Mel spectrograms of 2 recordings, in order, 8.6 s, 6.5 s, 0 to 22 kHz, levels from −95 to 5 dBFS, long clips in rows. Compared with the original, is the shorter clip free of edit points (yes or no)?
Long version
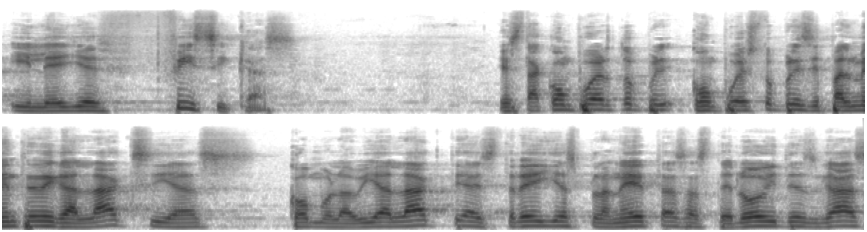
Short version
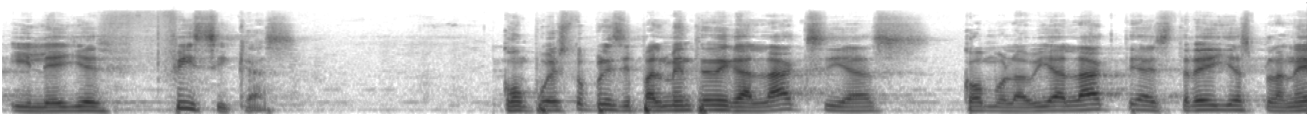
no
